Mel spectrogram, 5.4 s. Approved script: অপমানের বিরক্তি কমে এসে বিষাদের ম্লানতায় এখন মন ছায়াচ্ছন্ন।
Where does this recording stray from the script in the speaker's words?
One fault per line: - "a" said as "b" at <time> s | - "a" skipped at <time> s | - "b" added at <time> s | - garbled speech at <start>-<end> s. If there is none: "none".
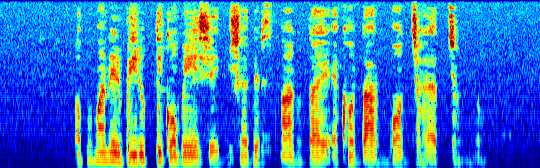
- "তার" added at 3.6 s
